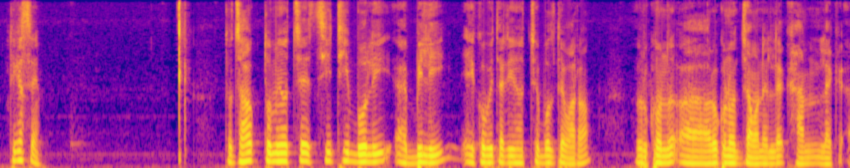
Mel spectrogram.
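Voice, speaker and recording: A man teaching students in a plain, dry recording, walking them through exam answers. He keeps checking in with them and fills his pauses with "uh" sounds. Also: medium pitch, darkish tone, dry recording. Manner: asks "ঠিক আছে?" often, with many "আহ" fillers. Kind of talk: exam prep lesson.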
